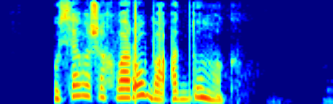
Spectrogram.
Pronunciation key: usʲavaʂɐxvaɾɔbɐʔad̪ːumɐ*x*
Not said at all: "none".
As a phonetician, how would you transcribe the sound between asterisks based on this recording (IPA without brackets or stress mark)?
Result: k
